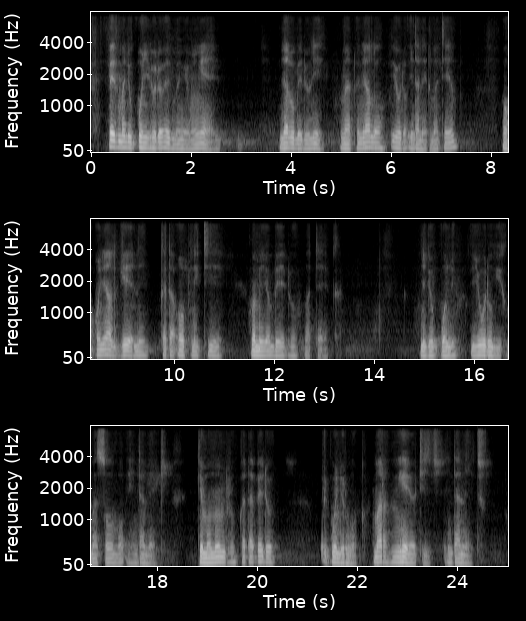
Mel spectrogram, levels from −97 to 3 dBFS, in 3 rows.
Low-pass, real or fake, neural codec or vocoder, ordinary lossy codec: 7.2 kHz; fake; codec, 16 kHz, 0.7 kbps, FocalCodec; AAC, 32 kbps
